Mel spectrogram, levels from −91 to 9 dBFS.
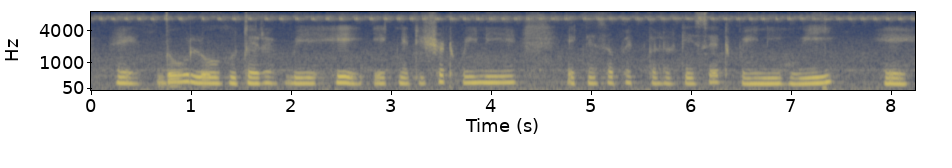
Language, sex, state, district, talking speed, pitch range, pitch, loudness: Hindi, male, Uttar Pradesh, Muzaffarnagar, 140 wpm, 175-195 Hz, 180 Hz, -16 LUFS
